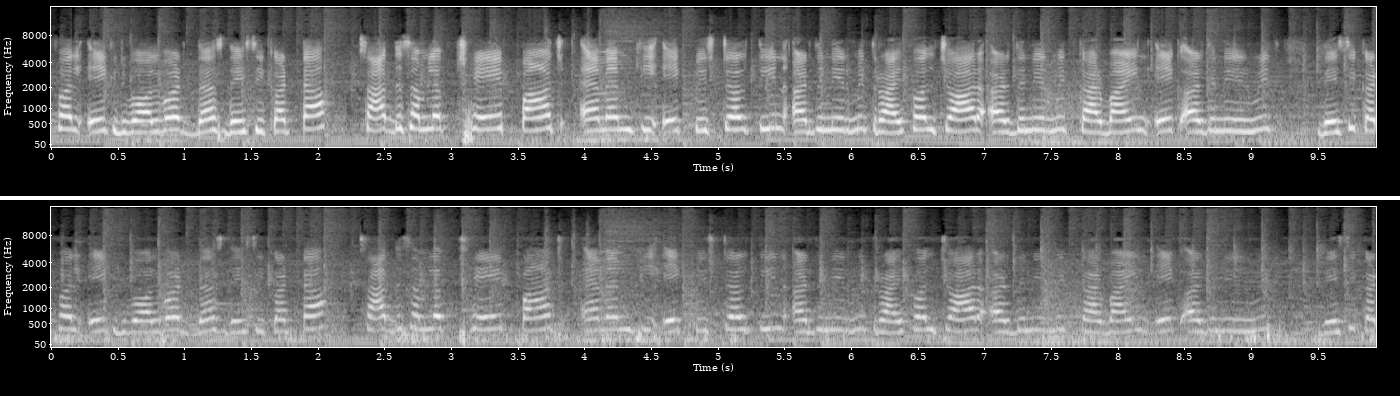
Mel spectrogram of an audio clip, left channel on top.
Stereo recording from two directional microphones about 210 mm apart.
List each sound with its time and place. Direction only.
0.1 s speech: 35° left (ahead or behind)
